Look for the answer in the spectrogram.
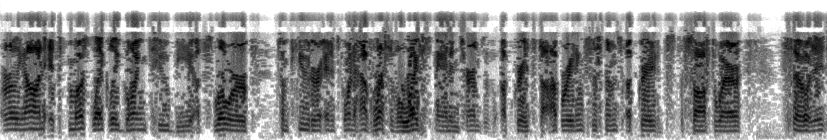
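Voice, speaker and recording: Low-voiced instructive man on muffled phone. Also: little pitch movement, normal speed. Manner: matter-of-fact, instructive. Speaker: electronics store employee. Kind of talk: explanatory customer-service phone talk. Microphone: telephone. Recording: muffled, faintly noisy phone line.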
